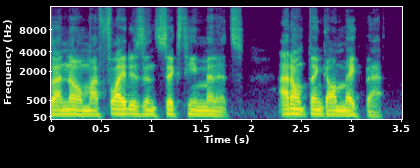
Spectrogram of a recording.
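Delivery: flat, deadpan put-on delivery. Retelling what a man in the airport line told staff, imitating a deadpan reply. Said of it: "he was so deadpanned".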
